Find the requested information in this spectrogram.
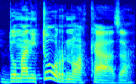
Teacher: Senti com'è più lungo il secondo torno. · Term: accento di frase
